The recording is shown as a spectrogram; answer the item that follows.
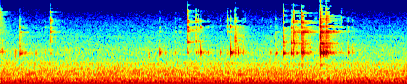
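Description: Ice and a glass straw clinking lightly in a drinking glass, a few small scattered clinks spread across the few seconds.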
